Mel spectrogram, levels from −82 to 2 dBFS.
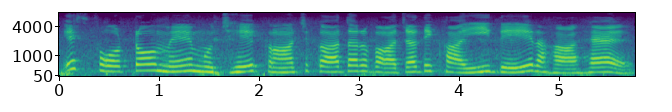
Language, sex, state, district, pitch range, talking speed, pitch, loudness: Hindi, female, Madhya Pradesh, Katni, 220-265 Hz, 115 wpm, 235 Hz, -12 LUFS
